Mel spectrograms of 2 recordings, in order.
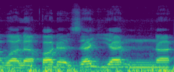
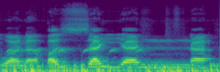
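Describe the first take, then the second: First: The d is pronounced before the z. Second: The d merges into a doubled z.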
